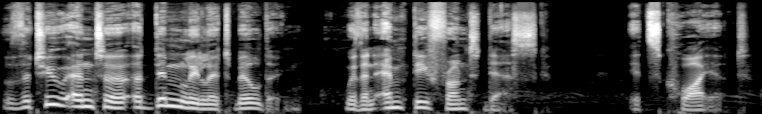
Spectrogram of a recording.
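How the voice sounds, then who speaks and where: Dark, mellow-voiced male narrator. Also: fairly high pitch, big pitch swings, unhurried, no echo. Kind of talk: scripted story narration.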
